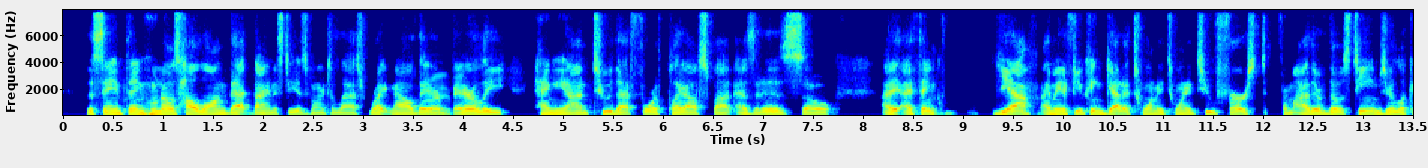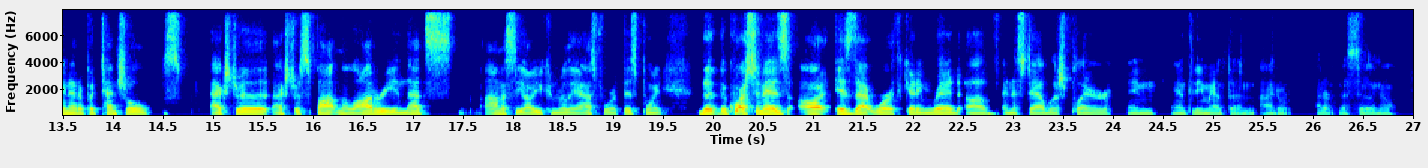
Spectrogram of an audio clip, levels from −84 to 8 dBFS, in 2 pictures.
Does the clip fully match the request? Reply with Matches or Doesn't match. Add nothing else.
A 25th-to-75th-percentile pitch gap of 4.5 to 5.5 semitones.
Doesn't match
